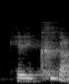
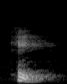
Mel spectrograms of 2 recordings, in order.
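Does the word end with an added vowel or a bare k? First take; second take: added vowel; bare k. First: The word ends with an extra vowel sound. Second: The word ends with a bare k sound. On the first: The speaker calls it wrong. "케이크가 아니고" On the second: The speaker calls it right. "크로 끝나는 거죠"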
